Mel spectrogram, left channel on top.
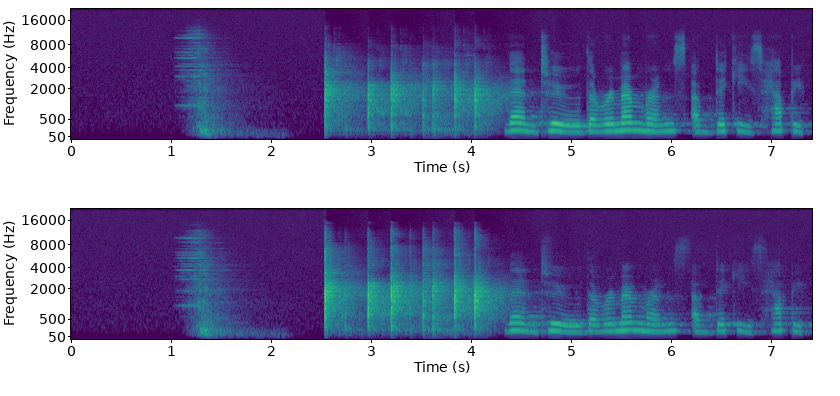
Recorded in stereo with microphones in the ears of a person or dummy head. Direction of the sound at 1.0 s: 10° left (ahead or behind).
